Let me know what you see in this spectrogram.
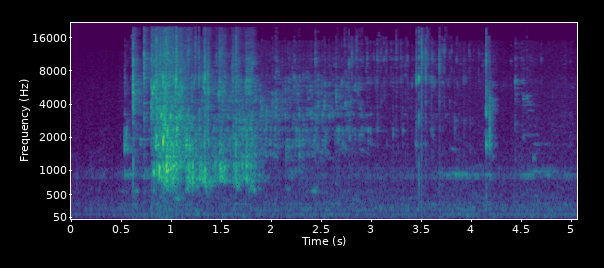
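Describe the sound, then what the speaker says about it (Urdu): Hot water poured into a glass tumbler for a hot-and-cold water diffusion experiment: a burst of splashing pour for about a second and a half, then a quieter trickle and a couple of sharp drips or clinks near the end. "ایک گلاس میں گرم پانی ڈالتے ہیں"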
